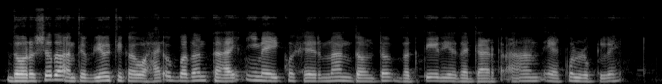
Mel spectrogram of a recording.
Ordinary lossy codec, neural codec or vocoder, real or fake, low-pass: MP3, 64 kbps; codec, 32 kHz, 1.9 kbps, SNAC; fake; 14.4 kHz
